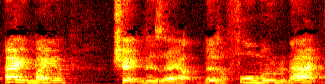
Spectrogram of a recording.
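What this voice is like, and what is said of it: Put-on Southern accent. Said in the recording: “He's got to have a southern accent, otherwise it doesn't work.”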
